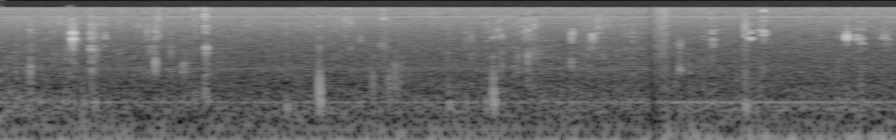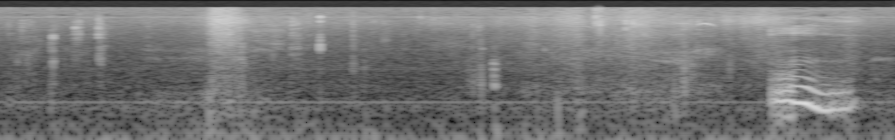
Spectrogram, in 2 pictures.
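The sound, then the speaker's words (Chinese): Biting and chewing of homemade food from a table full of dishes: soft, faint crunches and mouth sounds come and go intermittently, with no talk. “好好好，我尝一下啊”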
